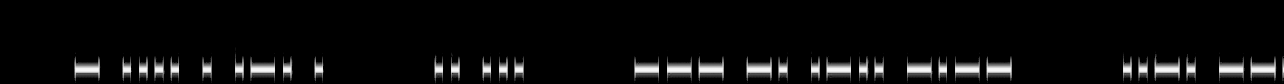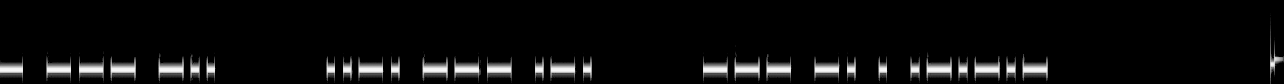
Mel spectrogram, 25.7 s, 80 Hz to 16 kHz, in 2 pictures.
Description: Morse code, heard as a keyed tone, about 15 wpm, 700 Hz. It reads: THERE IS ONLY FOOD FOR ONE.
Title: 2x Word-Spacing - Sentences from Top 300 Words - 15wpm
